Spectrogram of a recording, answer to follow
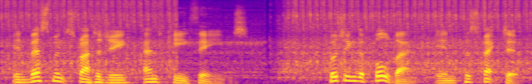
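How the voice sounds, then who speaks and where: A man with a British accent speaks in a calm tone, his pitch swinging very widely. Noticeable background noise runs underneath. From United Kingdom. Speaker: voice actor. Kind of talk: financial market outlook narration, ASMR style. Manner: soft-spoken, calm.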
